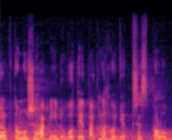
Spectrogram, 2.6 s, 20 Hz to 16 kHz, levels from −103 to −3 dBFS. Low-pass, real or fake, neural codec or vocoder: 14.4 kHz; fake; vocoder, 44.1 kHz, 128 mel bands every 256 samples, BigVGAN v2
